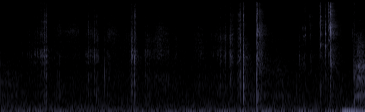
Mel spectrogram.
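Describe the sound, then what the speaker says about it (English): Scissors cutting grosgrain ribbon into squares: a string of crisp, close snips at irregular intervals, sharper and louder toward the end, over a quiet room with no talking. "First we need to cut the squares. We cut the edge to be straight."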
